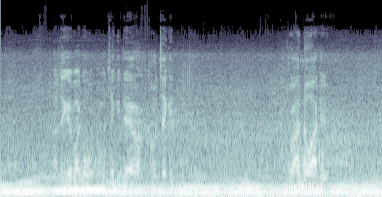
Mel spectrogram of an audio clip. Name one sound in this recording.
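A man talks with animation, close to the microphone.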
